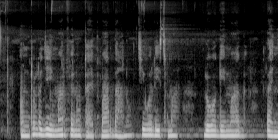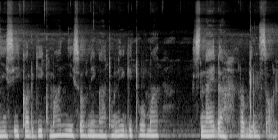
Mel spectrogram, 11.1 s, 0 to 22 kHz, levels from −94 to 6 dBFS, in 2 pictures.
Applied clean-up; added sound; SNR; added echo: none; none; none; reverberation time 1.6 s.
